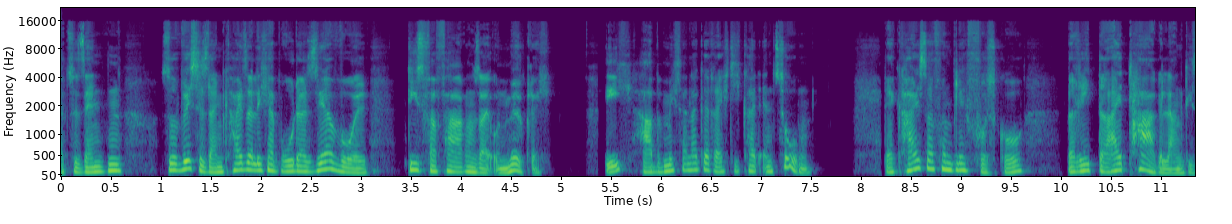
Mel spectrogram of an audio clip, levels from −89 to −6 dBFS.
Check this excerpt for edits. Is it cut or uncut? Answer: cut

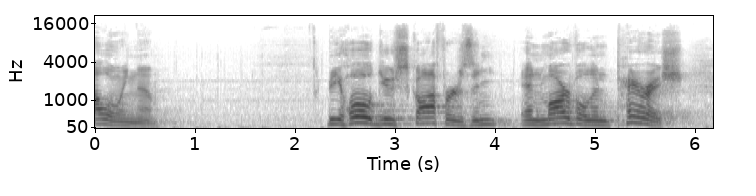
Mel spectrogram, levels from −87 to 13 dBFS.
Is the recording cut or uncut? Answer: uncut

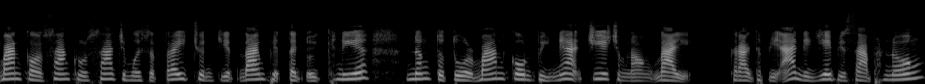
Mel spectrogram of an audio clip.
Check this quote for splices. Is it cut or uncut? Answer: uncut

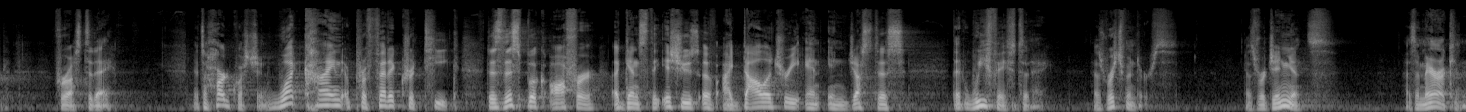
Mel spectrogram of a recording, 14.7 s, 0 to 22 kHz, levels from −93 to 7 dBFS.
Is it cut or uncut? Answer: cut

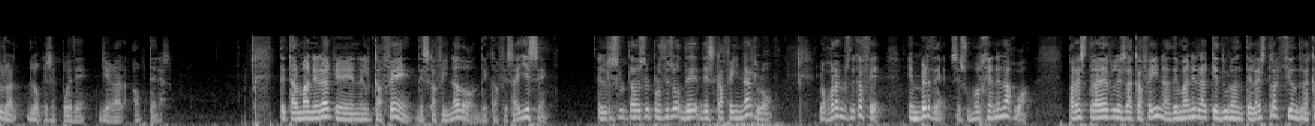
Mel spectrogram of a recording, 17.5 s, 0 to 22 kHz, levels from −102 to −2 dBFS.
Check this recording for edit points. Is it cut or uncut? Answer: uncut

